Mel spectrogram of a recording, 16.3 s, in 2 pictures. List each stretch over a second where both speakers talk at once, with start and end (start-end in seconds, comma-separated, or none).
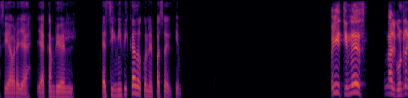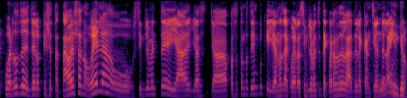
none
